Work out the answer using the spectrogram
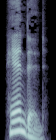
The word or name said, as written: handed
